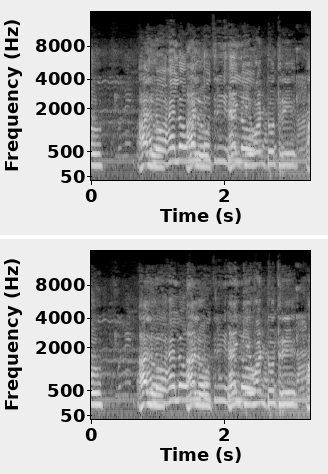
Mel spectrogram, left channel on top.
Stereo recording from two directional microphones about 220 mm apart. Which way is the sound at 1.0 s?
55° left (ahead or behind).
